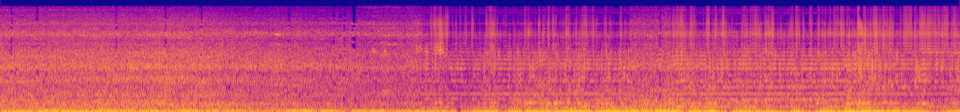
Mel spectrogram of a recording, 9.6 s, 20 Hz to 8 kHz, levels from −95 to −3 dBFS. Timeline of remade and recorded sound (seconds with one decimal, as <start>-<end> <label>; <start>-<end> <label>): 0.0-4.2 recorded; 4.2-6.3 remade; 6.3-6.7 recorded; 6.7-9.6 remade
